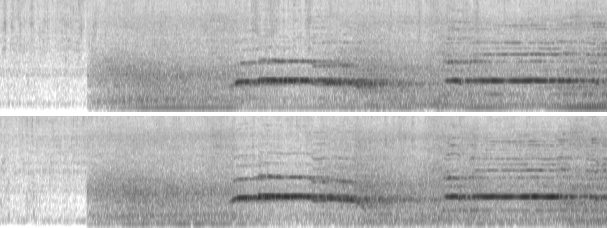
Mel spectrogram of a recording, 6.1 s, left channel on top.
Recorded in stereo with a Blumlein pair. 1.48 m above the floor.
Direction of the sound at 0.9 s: 30° right.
